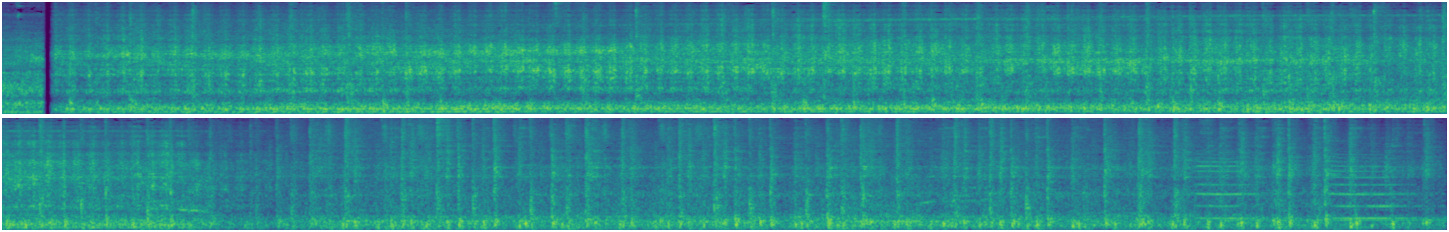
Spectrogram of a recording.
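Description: Passenger train passing at speed, its coaches rumbling and the wheels clattering over rail joints. The noise eases about halfway through while the rapid clatter of the wheels goes on. Near the end a horn sounds two short blasts.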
